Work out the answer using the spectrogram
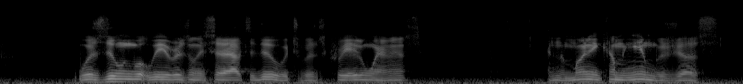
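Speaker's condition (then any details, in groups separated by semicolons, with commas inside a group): ALS; young-adult onset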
